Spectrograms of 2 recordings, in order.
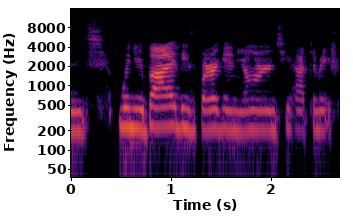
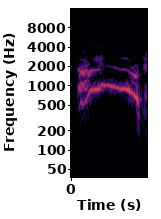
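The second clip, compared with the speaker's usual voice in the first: high delighted squeal; excited squeal; 5 dB quieter than usual. Real, not acted. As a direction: squeal at the sight of the yarn. Squeal at the yarn reveal.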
